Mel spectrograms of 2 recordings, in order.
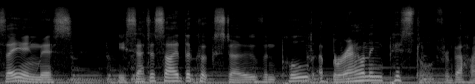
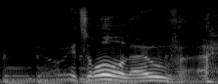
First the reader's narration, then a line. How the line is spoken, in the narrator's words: the cat said in a weak voice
